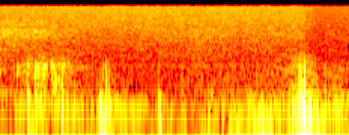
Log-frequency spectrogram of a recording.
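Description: Handling noise from a handheld microphone: a few dull low thumps, one with a brief hum, the loudest right at the end.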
